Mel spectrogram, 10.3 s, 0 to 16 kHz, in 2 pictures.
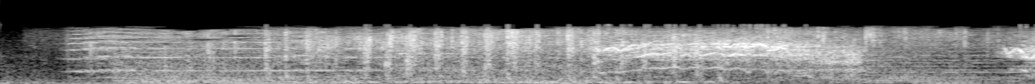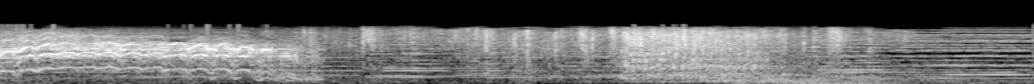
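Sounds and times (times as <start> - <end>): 
horse hooves clattering into a courtyard: 0.3 - 10.1
horse whinnying: 2.8 - 4.4, 5.0 - 6.9.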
